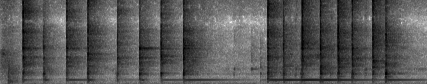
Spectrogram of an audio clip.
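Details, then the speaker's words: Removed faulty alternator from a Camaro (battery had been running the car), pulley spun by hand off the engine: dry metallic clicks at four or five a second, unlike a good unit; alternator clicking internally, being replaced. "That's uh that's relatively new. You can see it. No good. Versus how this one sounds. See? No. Click click click."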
